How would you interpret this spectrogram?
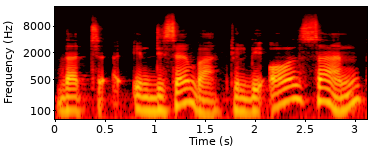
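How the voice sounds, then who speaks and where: A young man from Kenya, a seminarian guest, talking casually and softly with many fillers. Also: lowish voice, lively intonation, unhurried, slight background noise. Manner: soft-spoken, many fillers, laughs easily. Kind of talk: casual interview talk.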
